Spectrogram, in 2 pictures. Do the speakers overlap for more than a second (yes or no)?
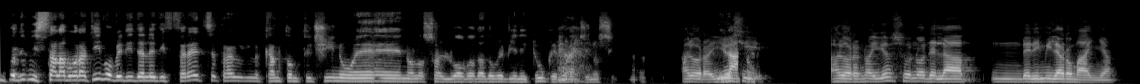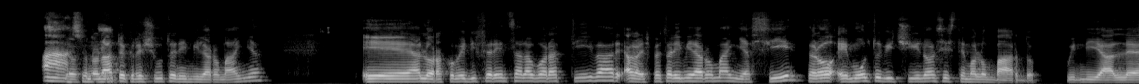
no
